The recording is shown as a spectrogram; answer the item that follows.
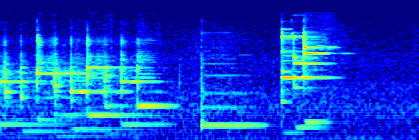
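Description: Smartphone ringtone for an incoming video call, a melody of quick marimba-like notes that stops just before two seconds in. A tap with a short held tone follows, then a brief rising three-note chime as the call is ended.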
